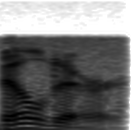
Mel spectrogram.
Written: builder

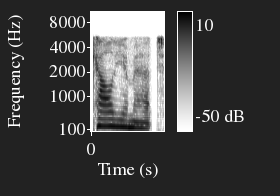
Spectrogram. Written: calumet

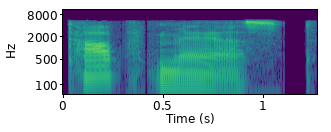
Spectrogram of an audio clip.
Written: topmast

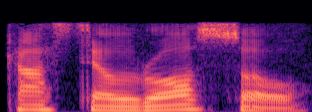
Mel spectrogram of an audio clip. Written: Castelrosso

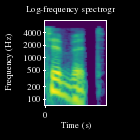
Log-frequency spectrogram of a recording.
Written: Tibbett

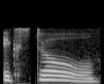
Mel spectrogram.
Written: extoll

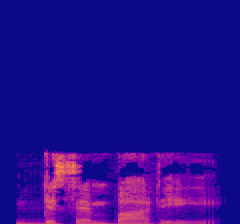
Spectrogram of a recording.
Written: disembodiment

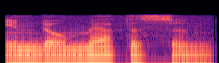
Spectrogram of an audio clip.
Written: indomethacin

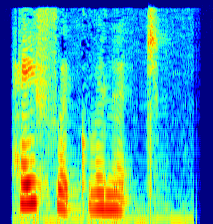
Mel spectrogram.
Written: hayflick limit

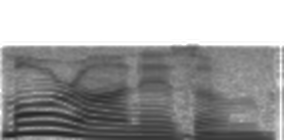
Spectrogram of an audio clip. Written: moronism

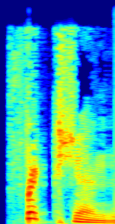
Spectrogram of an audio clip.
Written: frictionlessly

